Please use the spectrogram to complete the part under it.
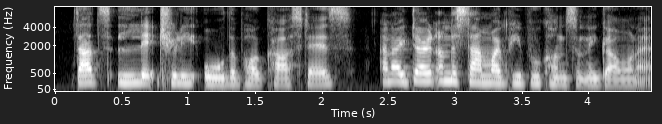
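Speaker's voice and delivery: usual speaking voice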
